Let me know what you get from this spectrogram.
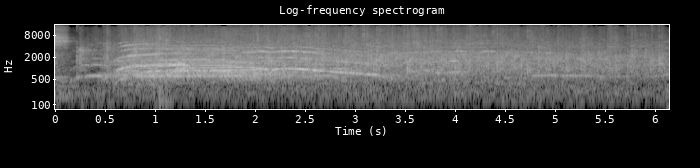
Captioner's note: audience cheers, applauds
